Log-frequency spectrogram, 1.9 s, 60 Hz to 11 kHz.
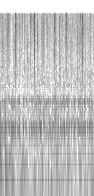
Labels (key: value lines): label: anthrophony, mechanical
recorder: SoundTrap 300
